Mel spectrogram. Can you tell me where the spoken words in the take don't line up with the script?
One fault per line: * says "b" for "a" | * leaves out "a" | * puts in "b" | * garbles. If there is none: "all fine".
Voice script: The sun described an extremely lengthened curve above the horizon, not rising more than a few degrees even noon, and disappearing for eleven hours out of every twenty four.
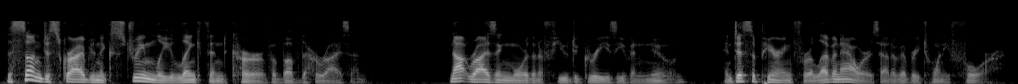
all fine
